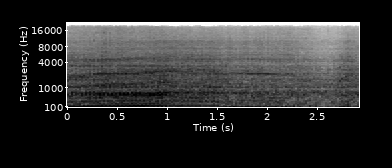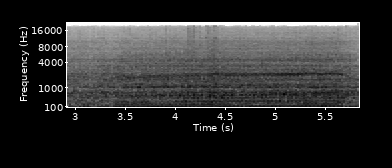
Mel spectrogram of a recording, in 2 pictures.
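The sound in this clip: A car engine droning steadily while driving uphill, a dense, continuous rumble with a low hum that barely changes in loudness, briefly dipping once midway.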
